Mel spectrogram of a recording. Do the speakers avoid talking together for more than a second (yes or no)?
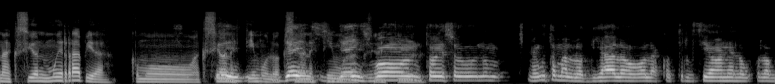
no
